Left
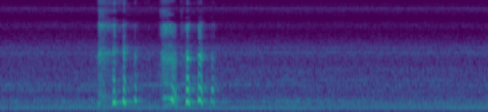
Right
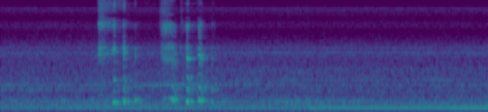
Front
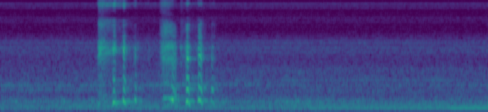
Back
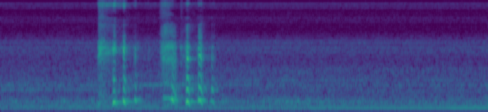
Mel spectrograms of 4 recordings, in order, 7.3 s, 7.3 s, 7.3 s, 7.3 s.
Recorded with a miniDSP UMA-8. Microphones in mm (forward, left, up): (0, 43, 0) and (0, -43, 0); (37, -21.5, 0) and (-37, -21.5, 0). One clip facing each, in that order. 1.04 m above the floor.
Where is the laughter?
95° left, 0.6 m.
